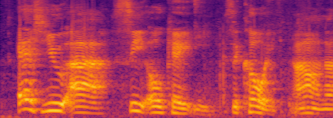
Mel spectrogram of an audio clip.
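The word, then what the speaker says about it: Suicoke: to learn it for the video's sake, but Suikoi, S-U-I-C-O-K-E, Suikoi.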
